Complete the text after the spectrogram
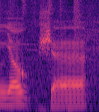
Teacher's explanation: Lagi sambungnya ada juga nu'asan yaghsha, nampak tak, tanwin jumpa dengan ya, dengungkan dua harakat, kita gabungkan antara tanwin dengan ya, yaghsha. Lagi ada lagi ta'ifatan minkum, nampak tak, tanwin dengan mim dah masuk, tam minkum. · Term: idgham bi gunnah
